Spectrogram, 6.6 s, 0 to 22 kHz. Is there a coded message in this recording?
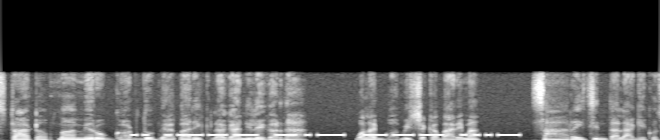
Yes: Morse code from 1.2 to 5.3 s, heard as a keyed tone, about 21 wpm, 870 Hz, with speech in Nepali. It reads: IJKOV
